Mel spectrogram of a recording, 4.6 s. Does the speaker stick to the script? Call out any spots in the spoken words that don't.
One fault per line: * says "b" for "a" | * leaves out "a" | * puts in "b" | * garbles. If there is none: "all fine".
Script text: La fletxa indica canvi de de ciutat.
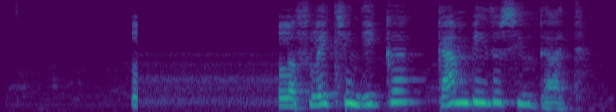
* leaves out "de"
